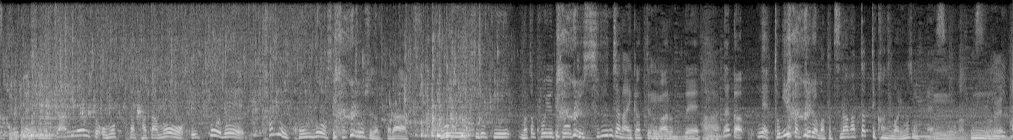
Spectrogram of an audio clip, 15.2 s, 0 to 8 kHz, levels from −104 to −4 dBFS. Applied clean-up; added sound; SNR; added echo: none; Cough + Toilet flush; 4 dB; none.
